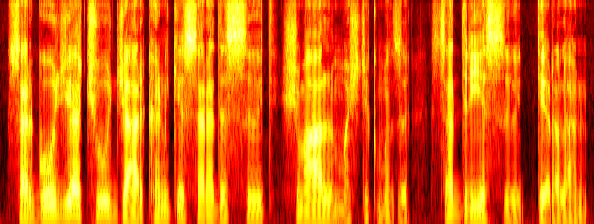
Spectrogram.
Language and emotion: Kashmiri, neutral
